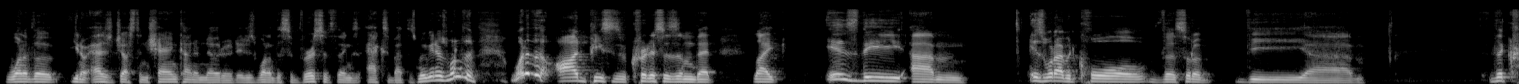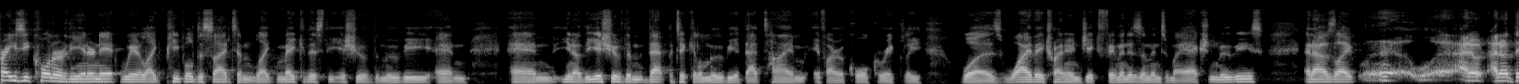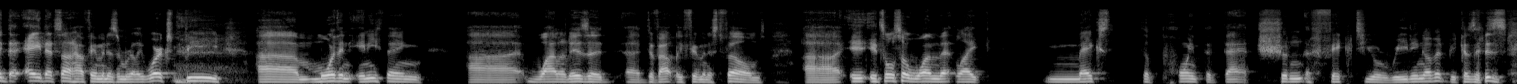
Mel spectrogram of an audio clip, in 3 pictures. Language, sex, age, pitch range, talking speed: English, male, 30-49, 110-140 Hz, 200 wpm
